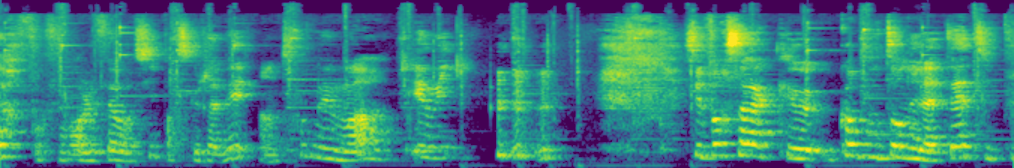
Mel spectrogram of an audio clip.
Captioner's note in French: rire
